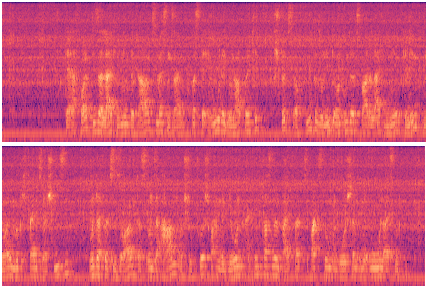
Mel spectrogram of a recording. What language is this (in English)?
German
